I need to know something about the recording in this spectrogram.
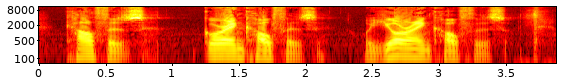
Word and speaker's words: Carlfors: Carlfors.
